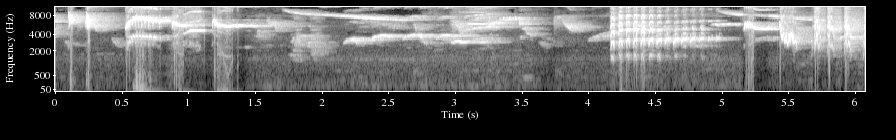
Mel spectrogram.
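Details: Orange-headed thrush song, used to stimulate a captive bird to sing; sharp slurred whistles, a long thin descending whistle, then a fast buzzy rattling trill and closing chips.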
